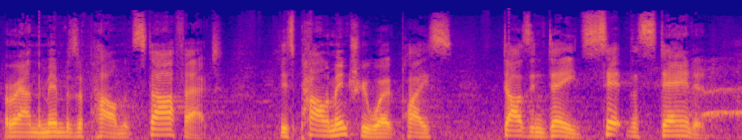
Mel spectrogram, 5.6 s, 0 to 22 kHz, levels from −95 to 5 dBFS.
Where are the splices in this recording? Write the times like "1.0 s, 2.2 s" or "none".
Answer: 2.0 s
